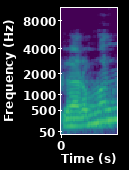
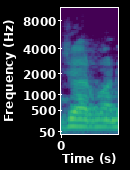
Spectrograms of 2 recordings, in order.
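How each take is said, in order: First: It begins with a hard G sound. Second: It begins with a J sound. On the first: The speaker calls it wrong. "ये गर्मन नहीं है" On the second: The speaker calls it right. "ये जा का sound देगा"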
